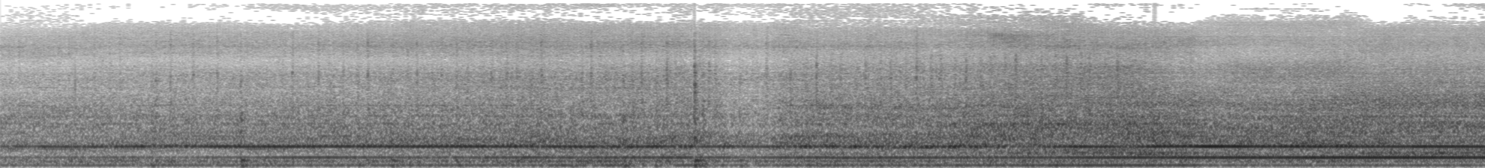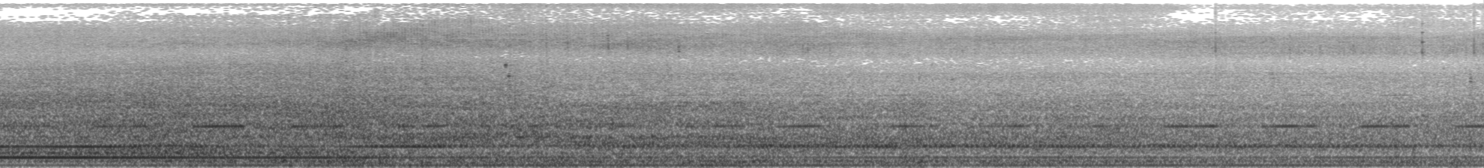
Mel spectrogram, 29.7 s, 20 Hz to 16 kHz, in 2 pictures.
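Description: Bobcat S570 skid-steer loader's diesel engine running at steady working speed while driving a hydraulic sweeper broom across milled asphalt, a steady engine drone with a hydraulic hum and a brushing hiss, loudest as the machine passes closest. A faint repeating beep sounds in the second half.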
